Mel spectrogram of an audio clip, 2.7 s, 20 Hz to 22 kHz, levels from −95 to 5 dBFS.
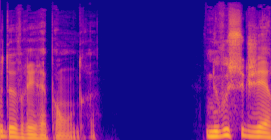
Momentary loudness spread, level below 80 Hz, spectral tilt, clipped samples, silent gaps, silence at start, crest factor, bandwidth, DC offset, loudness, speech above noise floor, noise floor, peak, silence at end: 16 LU; -40 dBFS; -4 dB/octave; under 0.1%; 1.19-1.89 s; 0 s; 16 dB; 20 kHz; under 0.1%; -17 LUFS; over 72 dB; under -90 dBFS; -4 dBFS; 0 s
